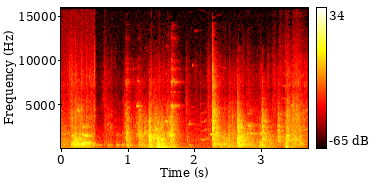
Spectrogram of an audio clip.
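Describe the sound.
A door at a chimpanzee facility is pushed open and bangs shut as a visitor is hurried out, amid a series of clattering, rustling bursts, with some muffled activity and voices in the background.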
